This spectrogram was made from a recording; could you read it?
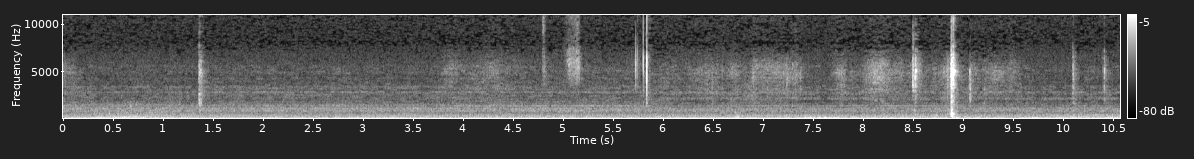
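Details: BMW E36 with M43B18 engine: low idle rumble with an uneven, wavering beat and no knock. The rough idle is intermittent, sometimes fine for a month, sometimes changing with gear shifts; cause unknown.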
